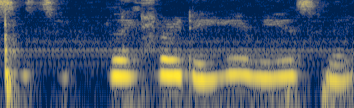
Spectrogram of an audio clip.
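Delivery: speaking very softly. Showing how quietly spirits talk: very quiet voice. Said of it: "when I say quietly, I mean like this".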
